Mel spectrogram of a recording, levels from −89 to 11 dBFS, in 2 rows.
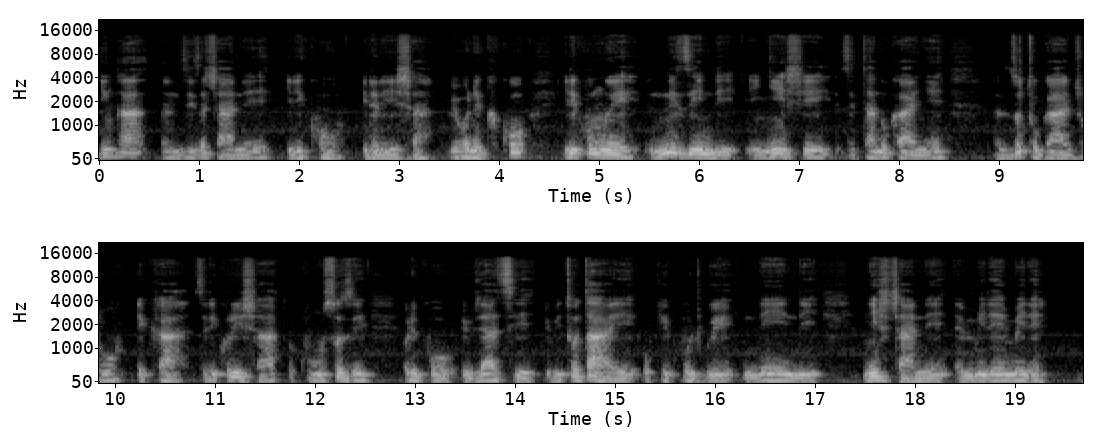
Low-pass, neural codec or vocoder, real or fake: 14.4 kHz; vocoder, 48 kHz, 128 mel bands, Vocos; fake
